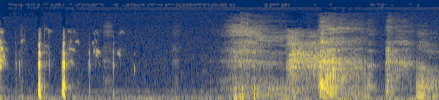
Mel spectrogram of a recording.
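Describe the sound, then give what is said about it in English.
A few sharp coughs in quick succession, followed by a rougher, longer bout of throaty hacking and breathy wheezing. No talking, just the coughing fit at moderate volume. “Oh, there's that cough, man.”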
